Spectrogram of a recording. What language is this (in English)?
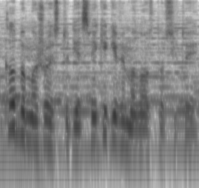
Lithuanian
